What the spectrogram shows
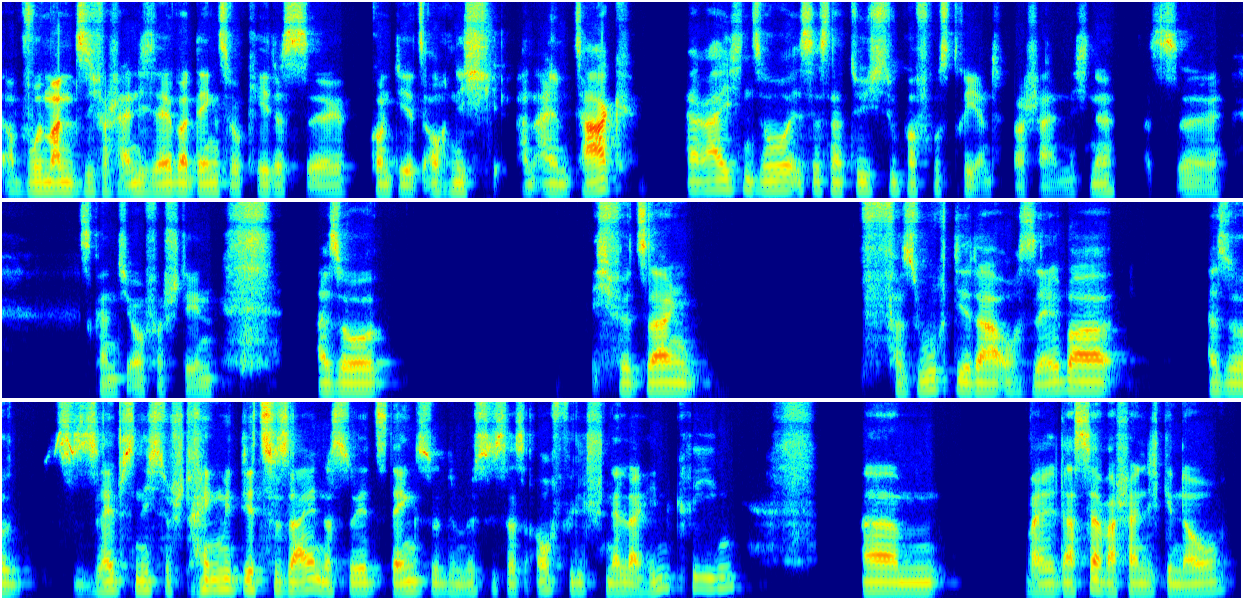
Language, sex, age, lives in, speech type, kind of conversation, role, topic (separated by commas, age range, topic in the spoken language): German, male, 25-29, Germany, conversation, advice, advisor, Wie erlebst du, dass der Vergleich mit anderen deinen kreativen Fluss blockiert?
